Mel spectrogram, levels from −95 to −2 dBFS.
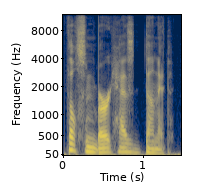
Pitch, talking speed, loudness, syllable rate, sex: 100 Hz, 165 wpm, -17 LUFS, 4.3 syllables/s, male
